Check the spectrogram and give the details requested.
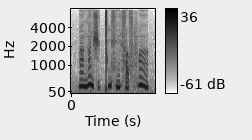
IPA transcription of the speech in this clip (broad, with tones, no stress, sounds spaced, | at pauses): ã˧ ɡ ã˥˩ j ʃ ɨ˩ ǀ ḭ˥ s ẽ˩˥ s ɛ̰˧ sˤ f ɐ̃˥˩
